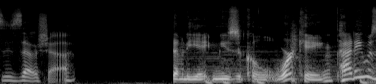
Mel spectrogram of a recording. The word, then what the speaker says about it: Zosia: i know it's Zosa sometimes my sometimes I pronounce something the way that it's written but I know it's Zosha 78 musical working patty was invited by David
